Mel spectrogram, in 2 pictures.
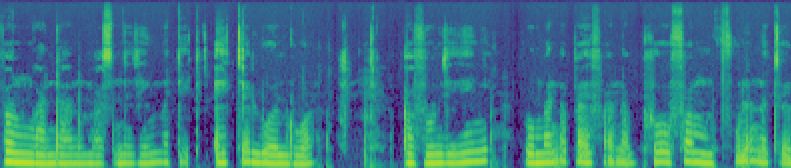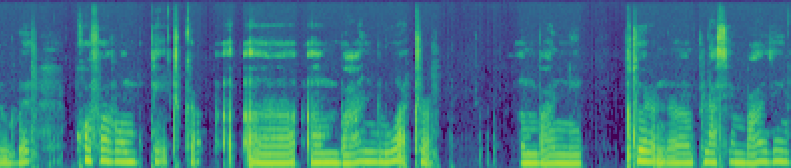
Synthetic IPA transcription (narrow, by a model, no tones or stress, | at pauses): fanuŋɡaɳɖ͡ʐanəmasinəzenimat̪et̪i̥akalualuə | avomzezeɲiromanapaefa̰na̰brofamiv̥ulanət͡sa̰lule | kʰofəɾomipeʈ͡ʂḁkə | ambanilua̰ʈ͡ʂə̰ | ambani̥ | t̪eɾa̰nəplasambanzeɲi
